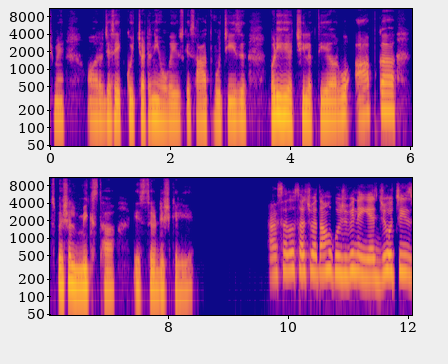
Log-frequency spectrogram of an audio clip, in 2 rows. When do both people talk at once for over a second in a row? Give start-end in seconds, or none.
none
